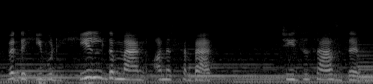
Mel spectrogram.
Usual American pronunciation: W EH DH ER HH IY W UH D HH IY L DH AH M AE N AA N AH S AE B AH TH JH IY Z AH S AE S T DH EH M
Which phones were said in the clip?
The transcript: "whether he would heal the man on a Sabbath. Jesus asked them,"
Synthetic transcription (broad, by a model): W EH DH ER HH IY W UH D HH IY L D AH M AE N AA N AH S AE B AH T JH IY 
